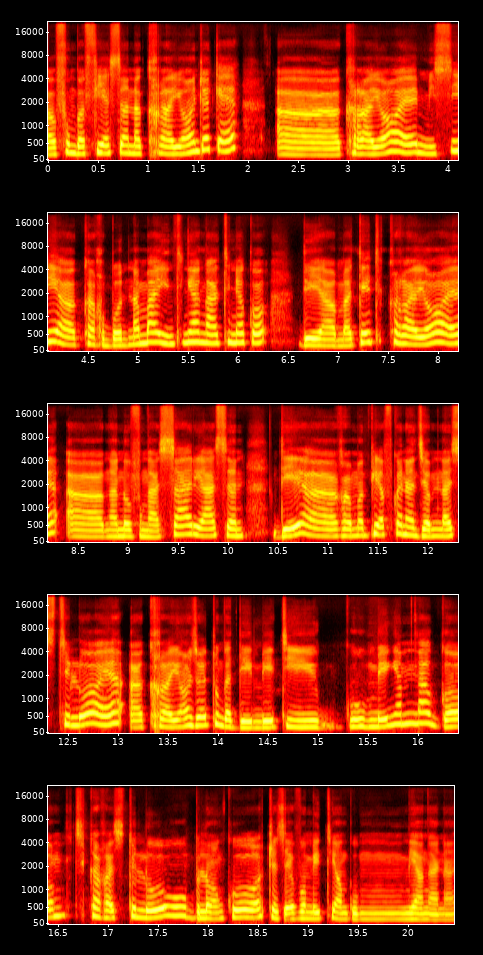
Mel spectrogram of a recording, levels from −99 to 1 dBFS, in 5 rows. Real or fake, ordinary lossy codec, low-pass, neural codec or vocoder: fake; none; none; codec, 44.1 kHz, 7.8 kbps, DAC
